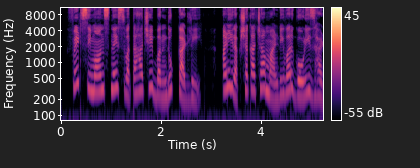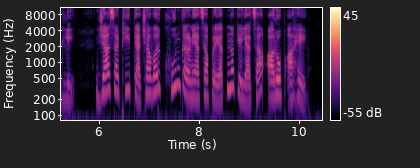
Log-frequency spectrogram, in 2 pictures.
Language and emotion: Marathi, neutral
